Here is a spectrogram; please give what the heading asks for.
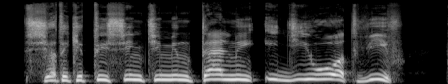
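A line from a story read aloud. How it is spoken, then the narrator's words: Near shout, dropping to whisper. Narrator (Russian): Почти выкрикнул он, тут же опустив голос почти до шепота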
